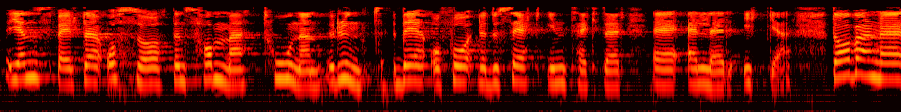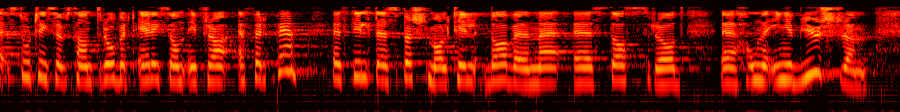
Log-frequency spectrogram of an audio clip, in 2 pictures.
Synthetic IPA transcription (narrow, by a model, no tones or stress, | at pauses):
jɛnspæɪlt̪əʔɔsɔd̪̥ɛnsɑmət̪ʰuːnənɾʉnt̪d̪ɛʔɔfoːɾɛd̪ʉseːʈɪnt̪ʰɛkt̪əɾɛlːəɾɪkːə̰d̪̥ɑːʋæɳəst̪uːʈɪŋsɾɛpɾs̩t̪ʰɑnt̪ɾoːbəʈʰeːɾɪksɔnʔɪfɾɑʔɛfæɾpʰeː | st̪ɪlt̪əspœʂmoːlt̪ʰɪld̪ɑːʋæɳəst̪ɑːt̪sɾoːd̪ | hɑnəʔɪŋəbjʉːʂʈɾœm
